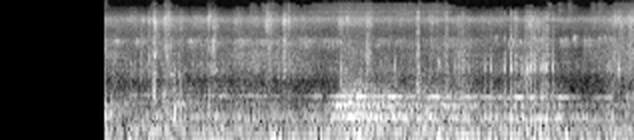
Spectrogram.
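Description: Footsteps crunch and rustle through dense leafy brush.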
